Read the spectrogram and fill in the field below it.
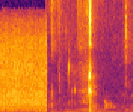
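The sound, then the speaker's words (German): Heavy rain on a corrugated metal roof, heard from beneath the roof on a Monday of nonstop rain: a loud, dense rushing hiss that cuts off abruptly, leaving quieter scattered sharp taps and crackling patters. No one speaks. “ich hoffe, man hört es einfach, wie arg dieser Regen darunter prasselt.”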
